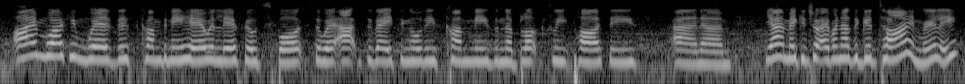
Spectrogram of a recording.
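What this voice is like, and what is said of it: English accent. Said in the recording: “that does not sound like a Texan ... I'm from England, so across the pond”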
